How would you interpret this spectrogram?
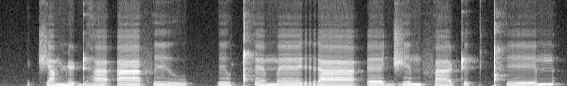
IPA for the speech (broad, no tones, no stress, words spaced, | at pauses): t͡ʃamɳɪɖʱa ʔaːfɪu̯ | ɪu̯ǃʰɛmɛːraː ʔɛ d͡ʒemfa ʈɪkǃʰem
